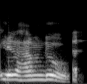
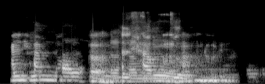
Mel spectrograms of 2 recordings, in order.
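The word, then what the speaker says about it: الحمد: Bacanya apa nih? Alhamdu atau ilhamdu? Alhamdu.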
